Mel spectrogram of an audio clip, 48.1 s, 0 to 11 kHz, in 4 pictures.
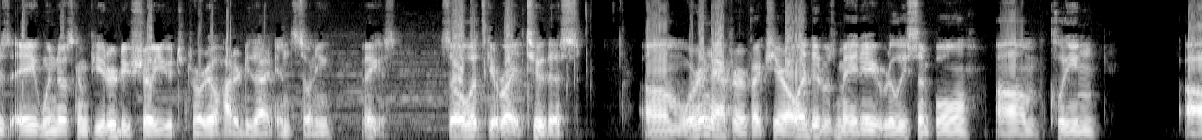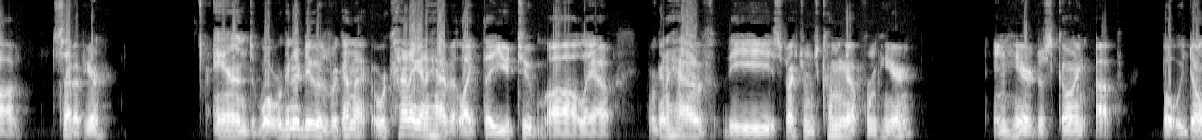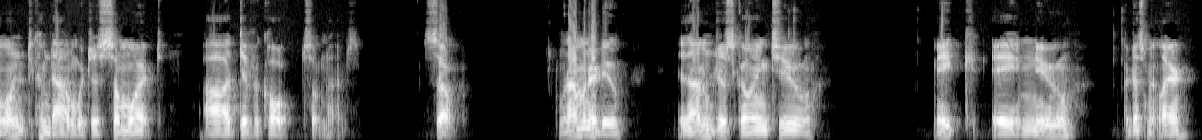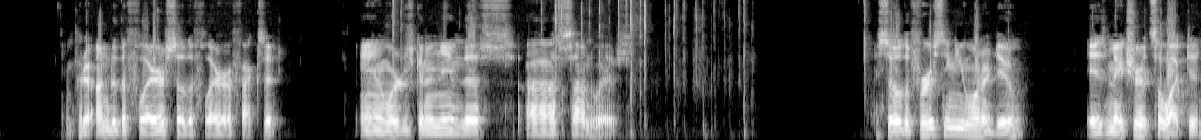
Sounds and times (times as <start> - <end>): Speech: 0.0 - 11.0, 11.8 - 13.2, 14.0 - 21.2, 21.9 - 27.7, 28.3 - 28.7, 29.6 - 32.3, 33.4 - 36.0, 36.7 - 38.9, 39.7 - 42.4, 44.7 - 46.4, 47.0 - 48.0
Music: 0.8 - 5.7.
